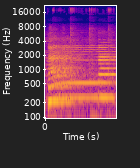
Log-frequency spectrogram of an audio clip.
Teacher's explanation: ketika kita pijit hidung kita maka dia tidak sempurna suaranya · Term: Nun yang bertasdid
